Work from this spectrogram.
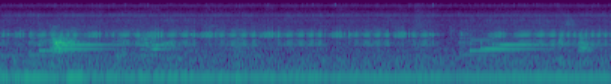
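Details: African clawed frog giving a buzzing, ticking trill that swells and fades in uneven stretches over eight seconds, with a few short clear tones near the start and end, all over a steady low hum.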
